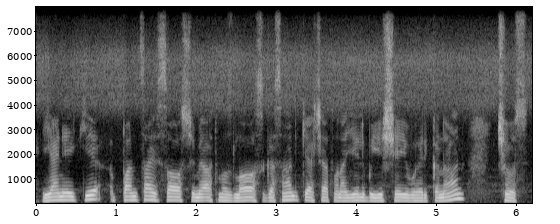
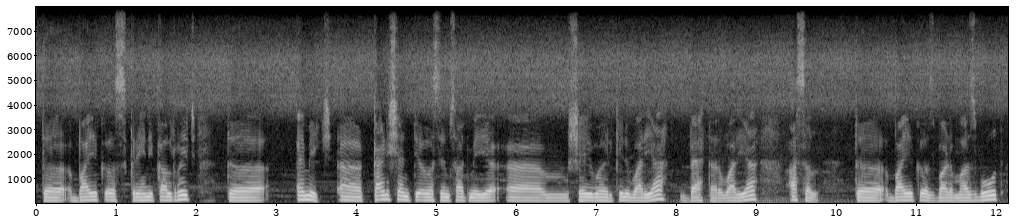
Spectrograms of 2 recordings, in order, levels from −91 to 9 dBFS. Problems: constant background noise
